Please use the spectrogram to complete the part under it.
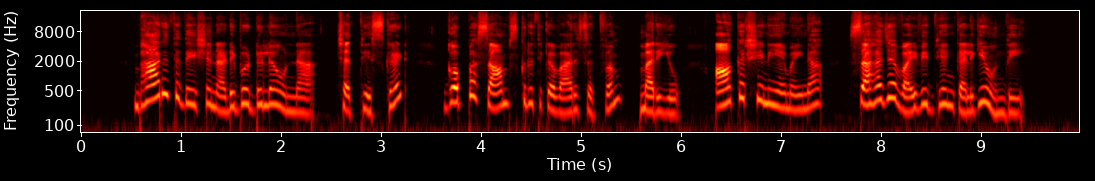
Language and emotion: Telugu, neutral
